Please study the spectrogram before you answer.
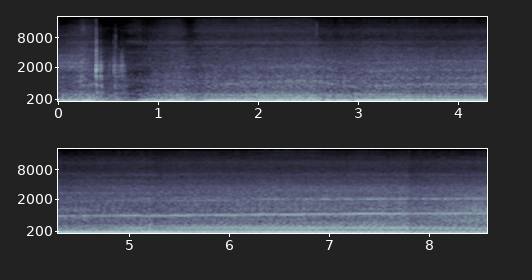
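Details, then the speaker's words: Citroen "Giselle" catches after a few cranks, with fuel drained from the carburettor after sitting and the airbox off: it runs cold and lumpy with hunting revs. The choke over-chokes but under-revs and won't hold idle. "The choke doesn't seem to work very well on this car at the moment. It over chokes but under revs."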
